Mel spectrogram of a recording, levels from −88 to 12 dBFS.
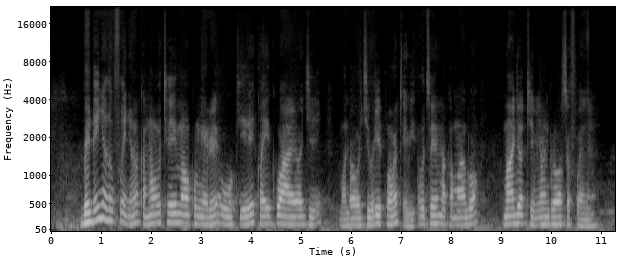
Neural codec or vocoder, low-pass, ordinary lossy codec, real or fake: codec, 44.1 kHz, 2.6 kbps, DAC; none; none; fake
